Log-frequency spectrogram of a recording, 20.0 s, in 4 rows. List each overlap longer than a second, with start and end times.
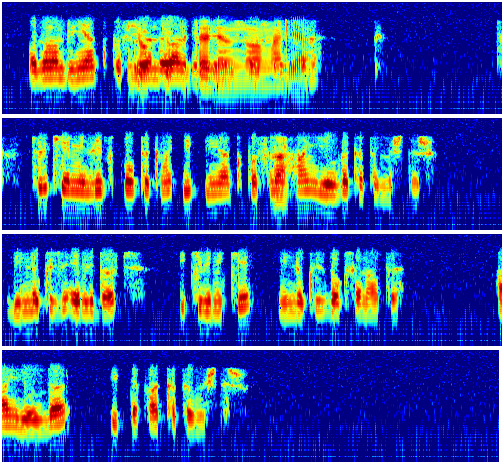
1.2-3.1

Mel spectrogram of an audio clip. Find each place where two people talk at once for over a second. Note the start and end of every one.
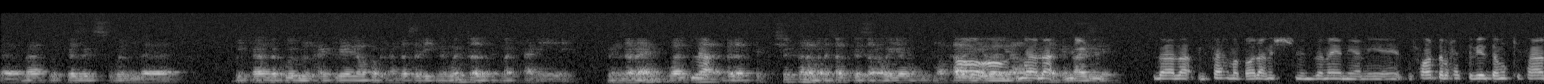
9.6-11.0

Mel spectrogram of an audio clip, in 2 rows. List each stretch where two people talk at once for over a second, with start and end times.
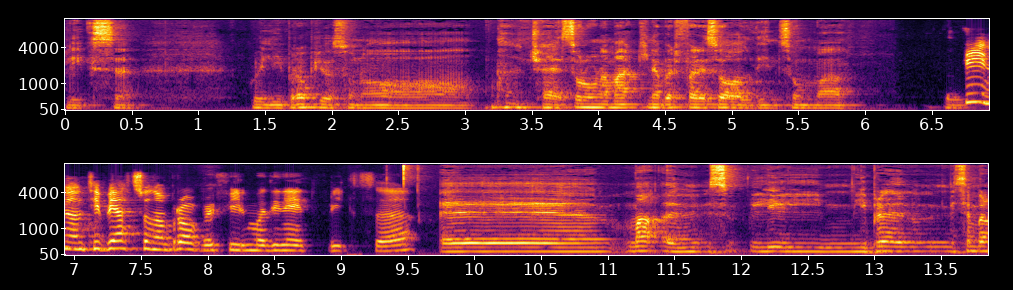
none

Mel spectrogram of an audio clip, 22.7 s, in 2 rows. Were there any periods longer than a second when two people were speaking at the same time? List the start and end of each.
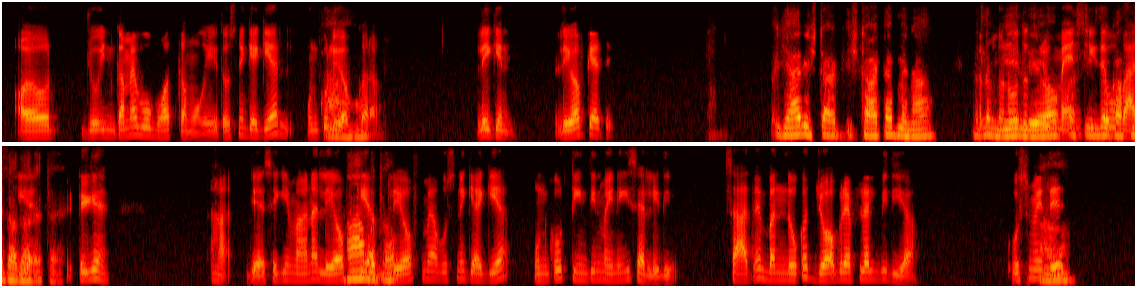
9.9-11.7

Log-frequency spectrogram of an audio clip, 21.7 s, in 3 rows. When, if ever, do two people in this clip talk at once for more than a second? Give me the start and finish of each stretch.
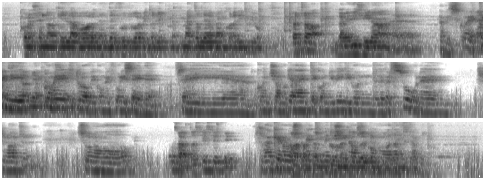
7.1-8.4, 18.7-20.6

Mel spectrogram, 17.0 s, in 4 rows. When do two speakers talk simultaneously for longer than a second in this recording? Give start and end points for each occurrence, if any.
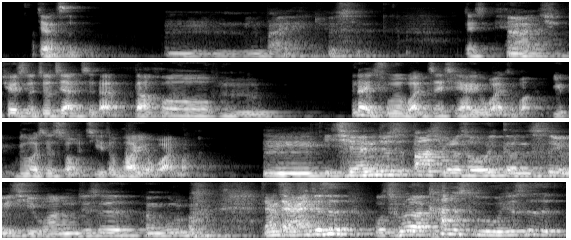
none

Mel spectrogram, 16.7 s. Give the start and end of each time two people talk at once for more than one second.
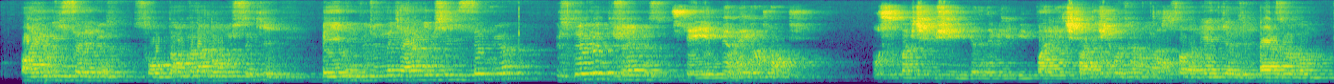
13.4-14.7

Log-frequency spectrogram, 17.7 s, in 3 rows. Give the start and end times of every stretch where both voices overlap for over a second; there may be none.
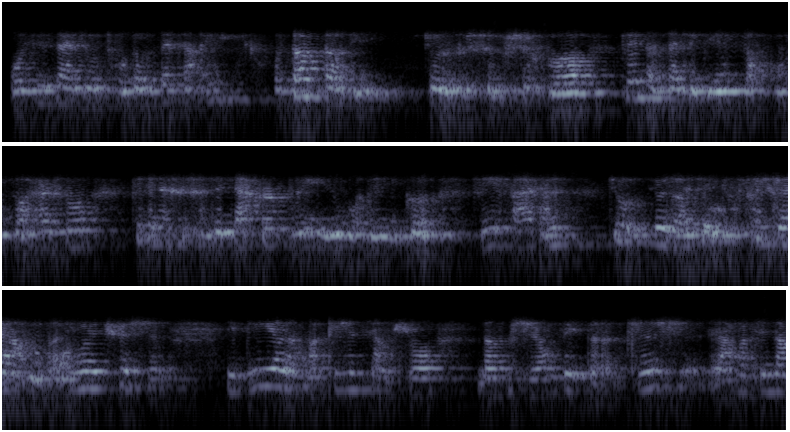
10.8-12.3

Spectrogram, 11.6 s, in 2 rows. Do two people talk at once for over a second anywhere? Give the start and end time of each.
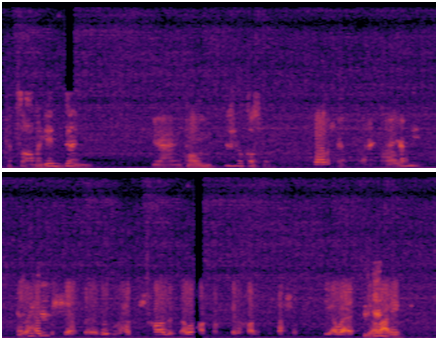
none

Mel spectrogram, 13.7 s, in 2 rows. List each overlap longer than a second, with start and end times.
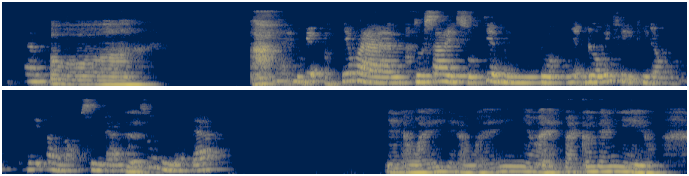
none

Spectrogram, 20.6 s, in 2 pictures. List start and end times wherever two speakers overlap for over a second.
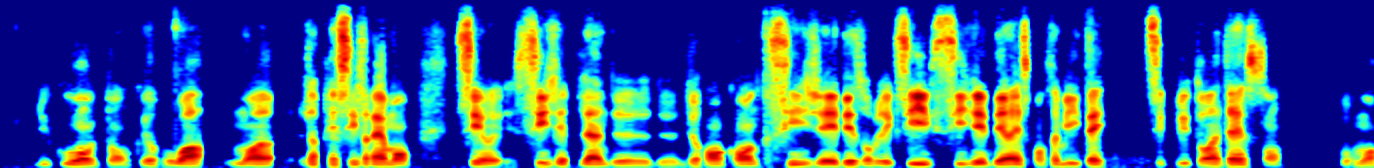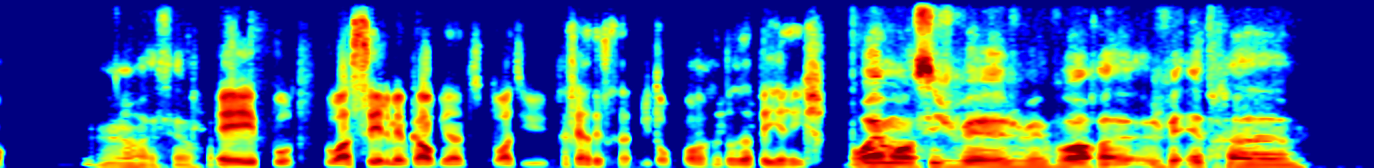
none

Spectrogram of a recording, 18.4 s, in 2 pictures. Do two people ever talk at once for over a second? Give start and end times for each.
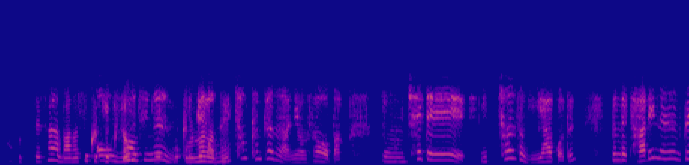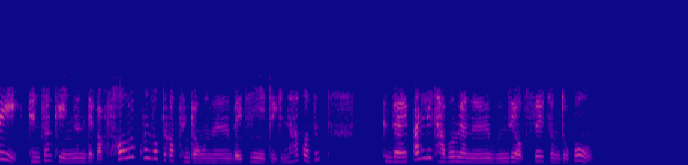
1.3-3.0

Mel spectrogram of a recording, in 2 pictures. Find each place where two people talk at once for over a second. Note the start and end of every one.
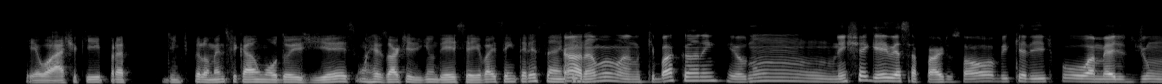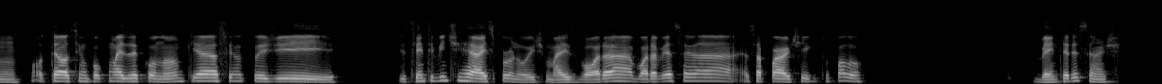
none

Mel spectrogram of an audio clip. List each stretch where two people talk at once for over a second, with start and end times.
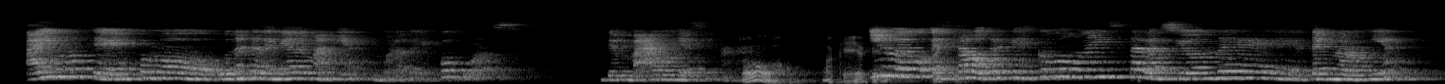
none

